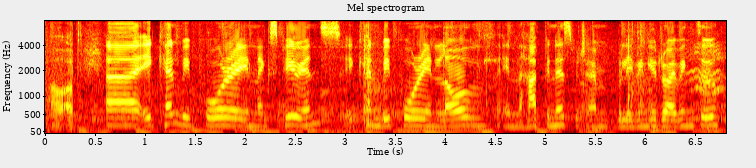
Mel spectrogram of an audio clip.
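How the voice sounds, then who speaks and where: A woman from Poland answering a street interview outdoors, deliberate as she builds her answer. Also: mid-range voice, steady tone, music in the background. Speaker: passer-by.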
